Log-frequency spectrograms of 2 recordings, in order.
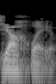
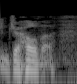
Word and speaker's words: Yahweh: that name is Yahweh, or as we slaughter it in English, Jehovah. It could not have been its proper pronunciation, but Yahweh is probably the best pronunciation.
